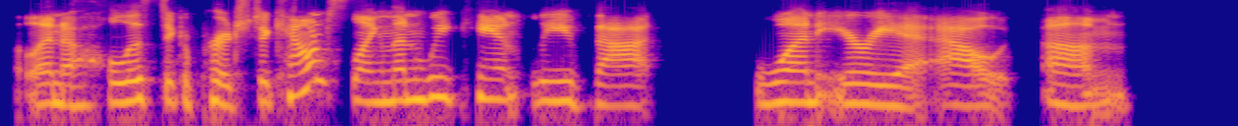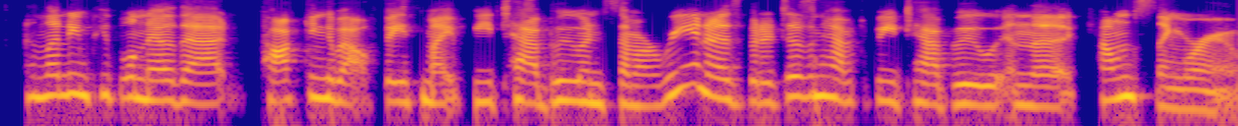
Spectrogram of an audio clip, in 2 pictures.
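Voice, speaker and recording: A woman's bright, sharp tone comes through at a fairly high pitch and moderate pace, with fairly even intonation and a dry, close sound with no echo. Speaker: counselor co-host. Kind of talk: podcast interview.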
